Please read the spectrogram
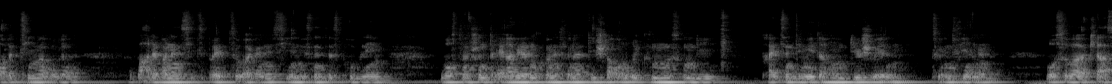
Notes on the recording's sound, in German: Ungeplant und quasi frisch vom Siechenbett. Aufgrund meiner schweren Verkühlung und den damit verbundenen Aufnahmebedingungen, reduzierter Audioqualität. Man beachte die wummernde Waschmaschine im Hintergrund im letzten Drittel des Podcasts. Angesichts der widrigen Umstände ging’s wirklich nicht besser.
